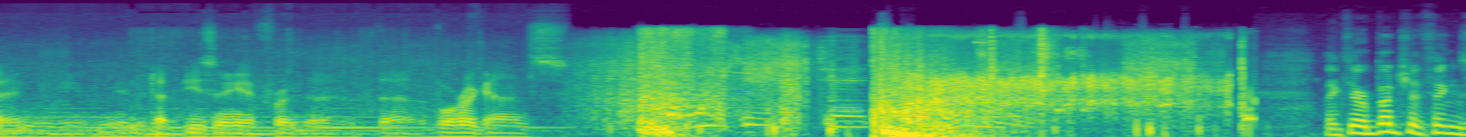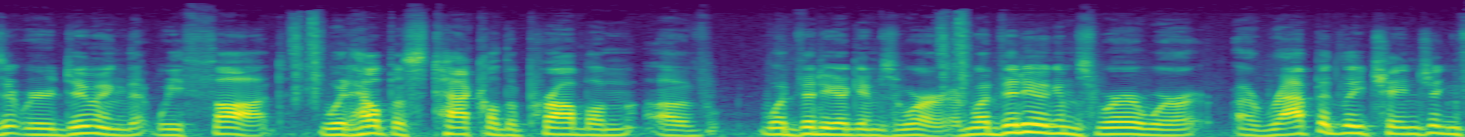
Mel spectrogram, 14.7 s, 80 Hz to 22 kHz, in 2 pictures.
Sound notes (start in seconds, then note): 2.8 gunshots; 4.8 vortigaunt yelling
